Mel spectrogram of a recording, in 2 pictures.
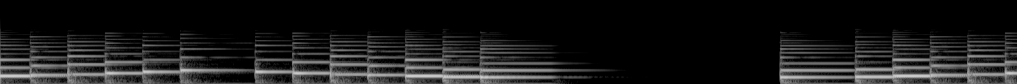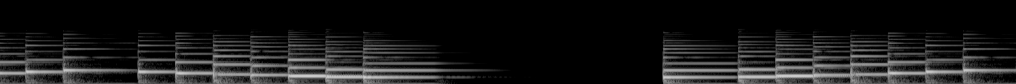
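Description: No technical faults can be heard anywhere in the clip. Nothing in the audio calls for a time mark or a correction.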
